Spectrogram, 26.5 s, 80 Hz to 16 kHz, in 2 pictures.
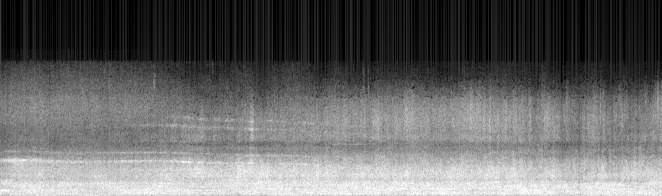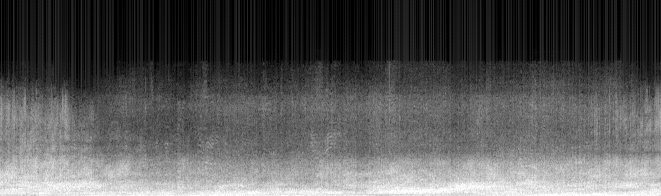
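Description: The Avro Vulcan bomber XH558 roars overhead with a loud, continuous jet-engine rumble and broad rushing noise that swells and shifts over nearly half a minute, with no voices.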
